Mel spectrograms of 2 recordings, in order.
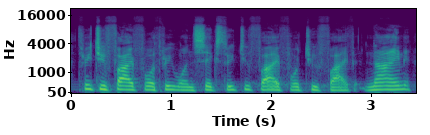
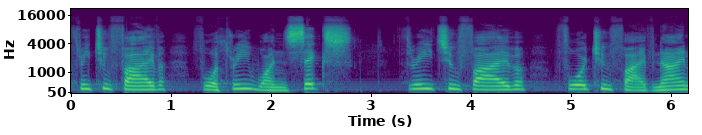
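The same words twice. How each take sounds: First: The number is read at a quicker pace. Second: The number is read at a slower pace.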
